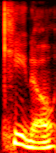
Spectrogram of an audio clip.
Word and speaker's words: quinoa: And it's it is pronounced Kino even though it's spelled Quinoa.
